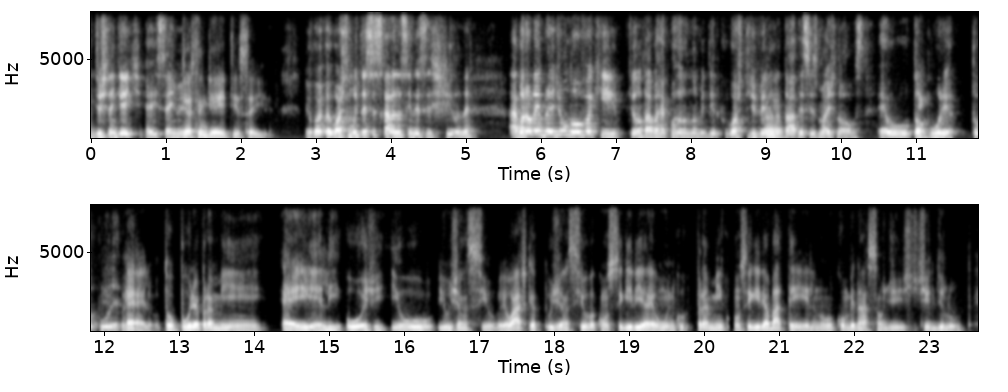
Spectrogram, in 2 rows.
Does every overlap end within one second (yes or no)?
yes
